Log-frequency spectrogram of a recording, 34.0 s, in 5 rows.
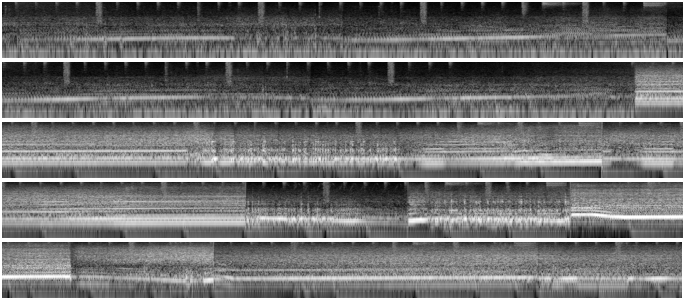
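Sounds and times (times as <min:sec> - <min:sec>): car engine accelerating through gears: 0:00.0 - 0:34.0
music with steady beat: 0:00.0 - 0:34.0.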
